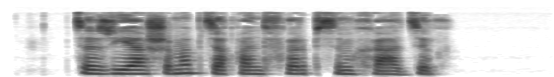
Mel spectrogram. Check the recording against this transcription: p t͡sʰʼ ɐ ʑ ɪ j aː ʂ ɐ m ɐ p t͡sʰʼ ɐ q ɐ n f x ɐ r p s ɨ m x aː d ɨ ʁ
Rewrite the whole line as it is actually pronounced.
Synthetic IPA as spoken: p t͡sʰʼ ɐ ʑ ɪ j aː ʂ ɐ m ɐ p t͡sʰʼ ɐ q ɐ n f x ɐ r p s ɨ m x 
